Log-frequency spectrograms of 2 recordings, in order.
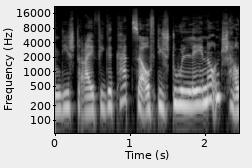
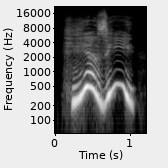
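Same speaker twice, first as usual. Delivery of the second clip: excited; 12 semitones higher, 7 dB louder than usual. Acted. Girl points eagerly.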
